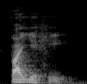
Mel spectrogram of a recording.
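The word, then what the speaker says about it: וַיְהִי: So the way you pronounce this is va-yahi, va-yahi.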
